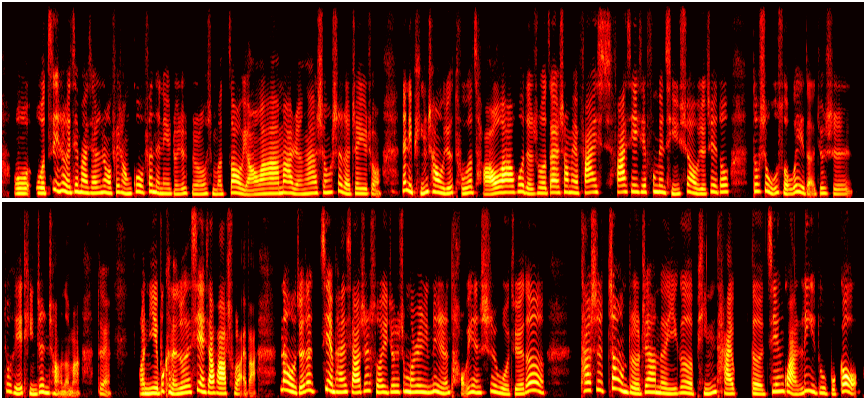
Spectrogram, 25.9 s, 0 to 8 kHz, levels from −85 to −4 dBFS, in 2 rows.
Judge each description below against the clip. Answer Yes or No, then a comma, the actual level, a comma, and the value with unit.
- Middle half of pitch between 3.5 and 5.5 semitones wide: Yes, average, 4.6 semitones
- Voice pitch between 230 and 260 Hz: Yes, high, 235 Hz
